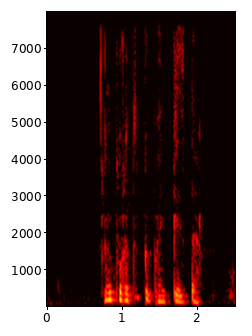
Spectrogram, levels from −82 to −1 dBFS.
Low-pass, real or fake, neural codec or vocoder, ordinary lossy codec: none; real; none; none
